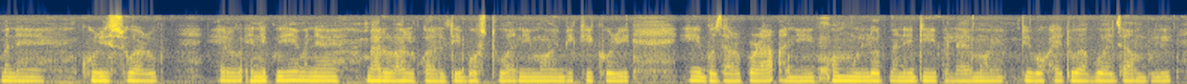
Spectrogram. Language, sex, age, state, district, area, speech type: Assamese, female, 45-60, Assam, Dibrugarh, rural, spontaneous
